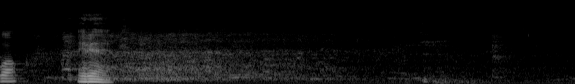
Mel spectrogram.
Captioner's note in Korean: 청중 웃음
